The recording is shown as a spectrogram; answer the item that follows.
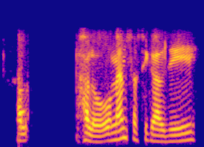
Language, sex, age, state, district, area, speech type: Punjabi, male, 18-30, Punjab, Muktsar, rural, conversation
